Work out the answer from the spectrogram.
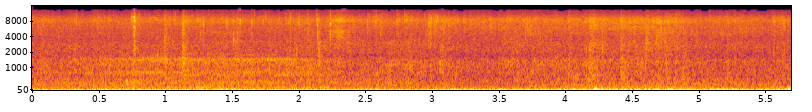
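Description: Steady rain falling on wet pavement, with individual drops ticking sharply close by.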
